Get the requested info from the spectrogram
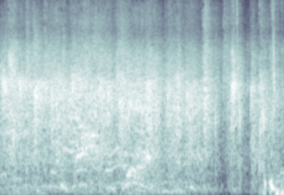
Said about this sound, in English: We're all back together again. Isn't that nice? Let's give a clap.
